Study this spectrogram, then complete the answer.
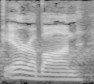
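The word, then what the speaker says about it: arrabon: In fact, the Greek word and the Hebrew word have almost the same pronunciation. It sounds kind of like Erebon.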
